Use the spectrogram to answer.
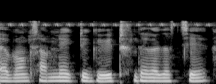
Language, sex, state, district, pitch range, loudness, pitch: Bengali, female, Assam, Hailakandi, 155-165 Hz, -14 LUFS, 160 Hz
